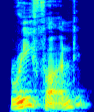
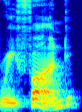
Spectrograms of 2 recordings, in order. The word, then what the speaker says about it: refund: they refund your money in this case refund is a noun and refund is a verb see how the function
